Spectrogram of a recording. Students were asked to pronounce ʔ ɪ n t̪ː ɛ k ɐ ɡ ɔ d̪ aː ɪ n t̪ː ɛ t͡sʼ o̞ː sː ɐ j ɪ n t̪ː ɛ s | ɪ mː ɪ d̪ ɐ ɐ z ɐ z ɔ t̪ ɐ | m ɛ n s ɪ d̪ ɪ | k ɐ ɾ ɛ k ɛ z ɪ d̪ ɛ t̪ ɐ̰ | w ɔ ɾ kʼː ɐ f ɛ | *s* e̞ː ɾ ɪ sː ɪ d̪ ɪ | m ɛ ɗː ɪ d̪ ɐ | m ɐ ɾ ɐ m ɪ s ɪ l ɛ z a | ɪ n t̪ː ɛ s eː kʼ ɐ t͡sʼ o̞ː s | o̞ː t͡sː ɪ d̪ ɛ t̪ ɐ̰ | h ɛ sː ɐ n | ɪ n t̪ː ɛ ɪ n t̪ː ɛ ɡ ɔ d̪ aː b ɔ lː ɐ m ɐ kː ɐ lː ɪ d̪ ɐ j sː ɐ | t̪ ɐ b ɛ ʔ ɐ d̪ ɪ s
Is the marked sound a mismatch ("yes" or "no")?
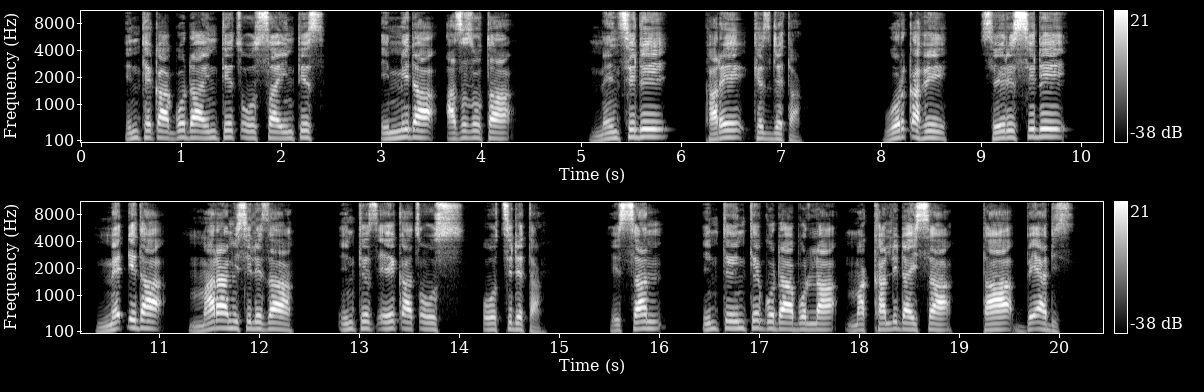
no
